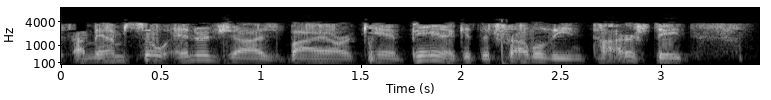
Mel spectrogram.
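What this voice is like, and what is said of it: Slightly hoarse voice. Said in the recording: “You can tell I'm a bit hoarse from talking so much.”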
